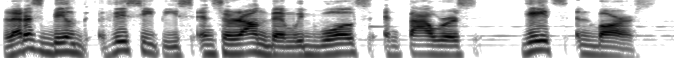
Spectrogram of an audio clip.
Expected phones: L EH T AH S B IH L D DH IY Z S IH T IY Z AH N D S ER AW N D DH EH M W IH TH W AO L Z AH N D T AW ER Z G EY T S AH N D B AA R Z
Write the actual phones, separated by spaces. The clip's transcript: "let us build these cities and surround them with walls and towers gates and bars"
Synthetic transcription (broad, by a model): L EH T AH S B IH L D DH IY S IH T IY S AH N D S ER AW N D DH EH M W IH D W AO L S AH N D T AW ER S G EY T S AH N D B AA R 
